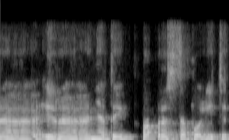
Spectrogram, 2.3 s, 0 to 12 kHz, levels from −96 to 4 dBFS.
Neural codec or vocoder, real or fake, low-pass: vocoder, 22.05 kHz, 80 mel bands, WaveNeXt; fake; 9.9 kHz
